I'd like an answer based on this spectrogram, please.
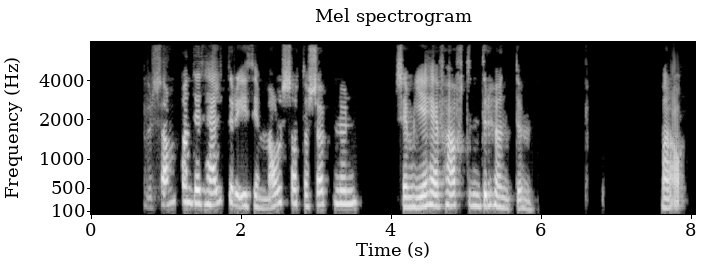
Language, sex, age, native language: Icelandic, female, 40-49, Icelandic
